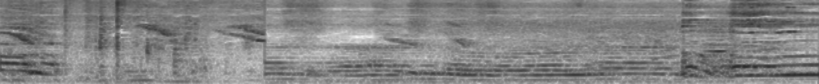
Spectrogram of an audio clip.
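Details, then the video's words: Indonesian Pelung chicken, an ornamental breed from Cianjur, West Java, known for its long, rhythmic, melodious crow. Voices talk at first, then the rooster's sustained, slightly wavering crow carries through the rest of the recording. "Ayam Pelung Indonesia | Suara Kokok Panjang & Merdu yang Unik"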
